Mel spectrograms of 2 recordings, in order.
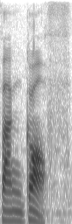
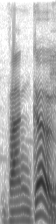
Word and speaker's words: Van Gogh: Let's see what I pronounced it Vincent Van Gooff presumably because somebody saw the word cough and thought eh similar.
